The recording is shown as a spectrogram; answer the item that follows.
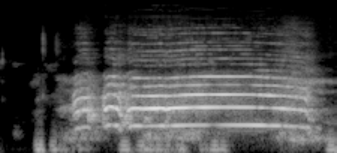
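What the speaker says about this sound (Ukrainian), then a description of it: "Курі теж прокинулись, верещали вже, кукурікали." A rooster crows loudly and close by in one long drawn-out call, with hens clucking softly underneath.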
